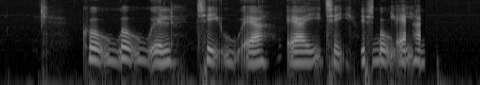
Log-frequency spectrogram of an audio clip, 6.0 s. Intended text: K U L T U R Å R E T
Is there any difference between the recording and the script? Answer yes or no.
yes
